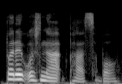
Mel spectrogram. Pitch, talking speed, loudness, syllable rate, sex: 170 Hz, 245 wpm, -19 LUFS, 6.2 syllables/s, female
